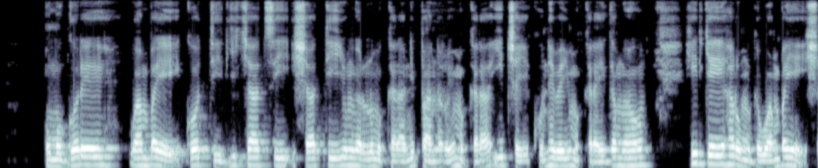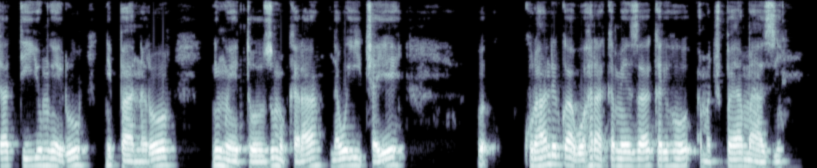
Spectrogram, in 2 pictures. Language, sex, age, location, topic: Kinyarwanda, male, 25-35, Kigali, government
